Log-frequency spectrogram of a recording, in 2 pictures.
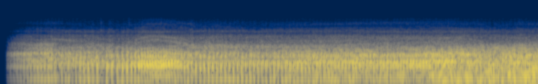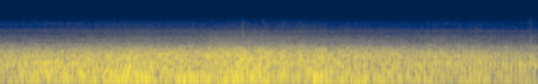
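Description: Trail motorcycle engine running while riding a rough stone track, its pitch rising and falling about two seconds in. After a few seconds the sound becomes rougher and louder.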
